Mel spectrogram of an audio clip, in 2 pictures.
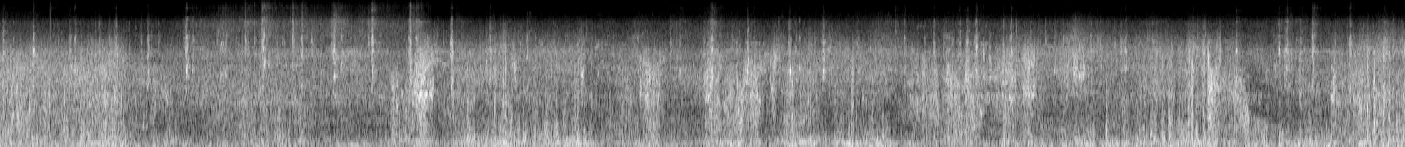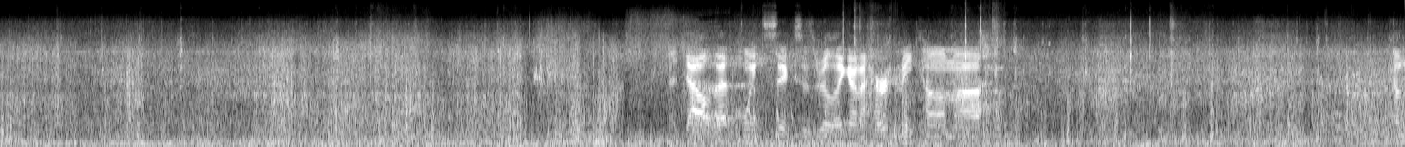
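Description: Wind buffeting the microphone of a camera riding on a moving bicycle: a steady low rumble.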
